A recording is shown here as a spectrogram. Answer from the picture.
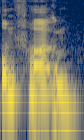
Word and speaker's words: umfahren: Where the only difference is how you pronounce umfahren. Umfahren, umfahren.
